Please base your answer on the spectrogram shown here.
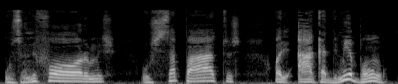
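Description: Suspicious father, radio drama, rough husky voice, hesitant grumble, dry studio sound. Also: mid-range voice, lively intonation, a little slow, no room sound. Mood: sceptical. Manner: hesitant, grumbling, hums and haws. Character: grudging, suspicious, opportunistic father of a schoolgirl.

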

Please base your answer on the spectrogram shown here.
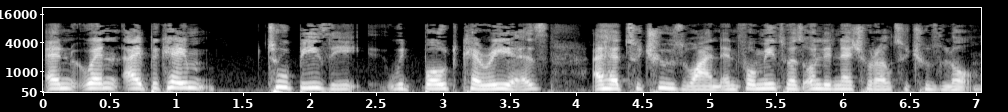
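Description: A woman's voice: mid-range voice, moderate pace, no room sound. A South African woman in her thirties, a comedian talking candidly in an interview and slipping into Zulu phrases. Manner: candid, animated storytelling mixing English with Zulu. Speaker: comedian guest. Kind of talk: interview conversation.

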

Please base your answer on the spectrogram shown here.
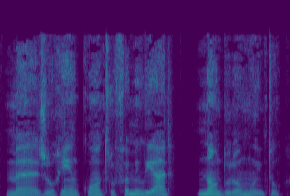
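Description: A woman's voice: fairly low pitch, normal speed, warm tone, no room sound, clean studio sound. A woman narrating a radio drama in a scripted storytelling style.

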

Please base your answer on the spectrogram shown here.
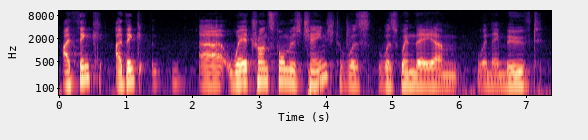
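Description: A man's voice: mid-range voice, fairly even intonation, slow. Hesitant South African man chatting. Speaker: talk show co-host. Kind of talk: casual chat.

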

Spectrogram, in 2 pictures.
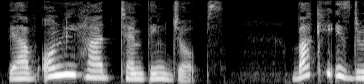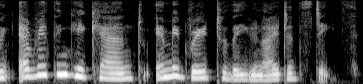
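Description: Female narrator for a radio series: scripted presentation, medium pitch, dry studio sound. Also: darkish tone, no echo.

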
